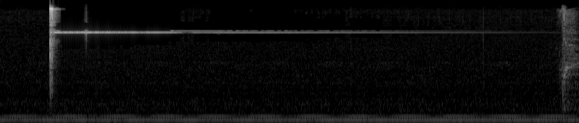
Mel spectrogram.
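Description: A silver coin held in a "pocket pinger" device is struck with its beating stick, giving a sharp tap followed by a clear, high, steady ring that sustains for about five seconds. A second tap comes at the end, over a constant low hum in the background.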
